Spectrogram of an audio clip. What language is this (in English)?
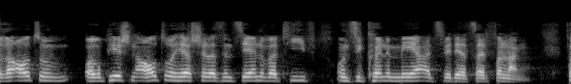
German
